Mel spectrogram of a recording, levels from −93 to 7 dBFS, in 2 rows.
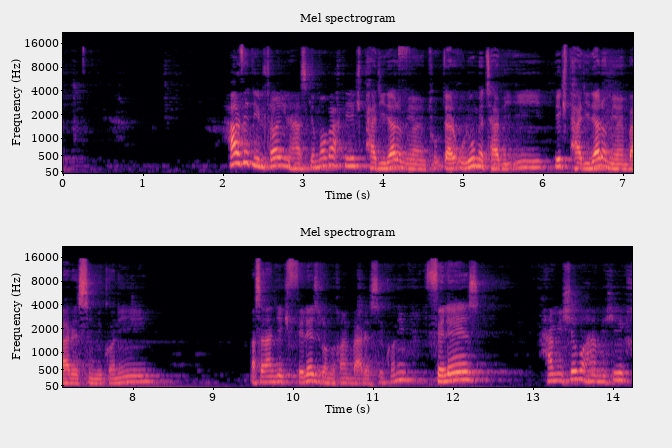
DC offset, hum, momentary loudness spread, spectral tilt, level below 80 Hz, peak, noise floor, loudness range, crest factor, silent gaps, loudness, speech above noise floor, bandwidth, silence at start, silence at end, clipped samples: under 0.1%; none; 12 LU; -5.5 dB/octave; -64 dBFS; -4 dBFS; -68 dBFS; 6 LU; 20 dB; none; -25 LUFS; 43 dB; 15 kHz; 2.05 s; 0 s; under 0.1%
